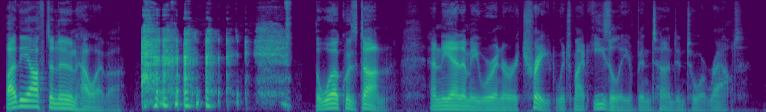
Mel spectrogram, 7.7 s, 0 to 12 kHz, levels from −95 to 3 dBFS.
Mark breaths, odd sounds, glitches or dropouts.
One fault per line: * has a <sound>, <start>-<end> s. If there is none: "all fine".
* has a laugh, 1.4-3.0 s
